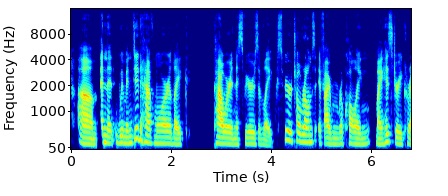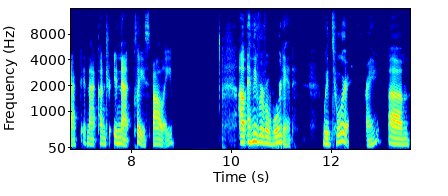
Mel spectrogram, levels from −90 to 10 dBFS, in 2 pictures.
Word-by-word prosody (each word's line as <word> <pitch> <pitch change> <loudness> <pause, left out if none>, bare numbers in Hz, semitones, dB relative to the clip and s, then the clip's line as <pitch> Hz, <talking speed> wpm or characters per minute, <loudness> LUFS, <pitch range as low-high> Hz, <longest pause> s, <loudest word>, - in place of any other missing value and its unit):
Um, 150 -3 +6
and 190 -1 0
that 165 -1 -2
women 175 -2 -3
did 280 +4 -1
have 180 -5 +3
more, 160 -1 0
like, 140 -2 -2 0.5
power 155 -2 +7
in 145 -1 0
the 140 - -6
spheres 150 +1 -4
of, 140 - -12
like, 110 - -4
spiritual 230 -3 0
realms, 190 -1 +1
if - - -7
I'm 145 -1 +1
recalling 150 0 -3
my 140 -2 +1
history 170 -4 -2
correct 135 - -5
in - - -12
that 140 -1 -3
country 155 -3 -7
in 175 -3 -1
that 130 -5 +2
place- 120 0 -2
Bali. 140 +5 -1 1.3
Um, 180 0 +7
and 195 0 +3
they 210 - +5
were 185 -1 +1
rewarded 165 +3 0 0.6
with 140 -2 -2
tourists, 200 +8 -1 0.3
right? 125 +11 -8 0.2
Um, 140 -4 +3
155 Hz, 170 wpm, -26 LUFS, 145-180 Hz, 1.3 s, power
